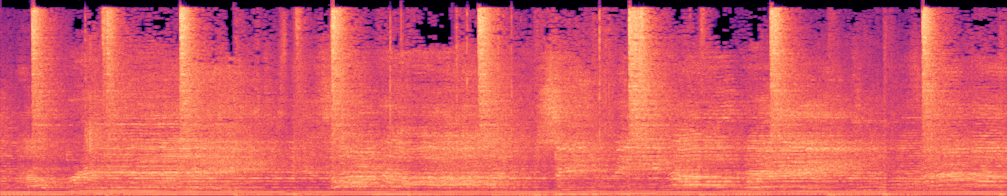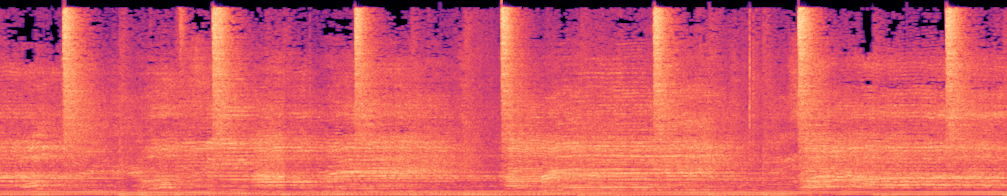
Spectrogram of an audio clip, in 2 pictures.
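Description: A gospel vocal group of mixed voices singing live over sustained low chords, in long swelling phrases, with a steady beat of sharp strikes about one and a half a second.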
